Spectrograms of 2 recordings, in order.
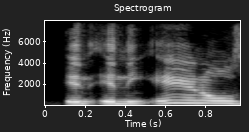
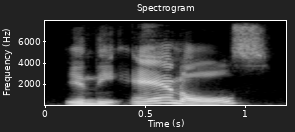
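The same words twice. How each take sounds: First: The word annals is said loosely and unclearly. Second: The word annals is said slowly and distinctly. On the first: The speaker calls it wrong. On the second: The speaker calls it right.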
